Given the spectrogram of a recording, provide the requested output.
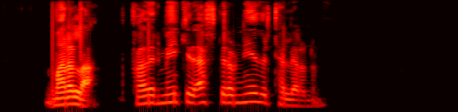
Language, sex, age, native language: Icelandic, male, 20-29, Icelandic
